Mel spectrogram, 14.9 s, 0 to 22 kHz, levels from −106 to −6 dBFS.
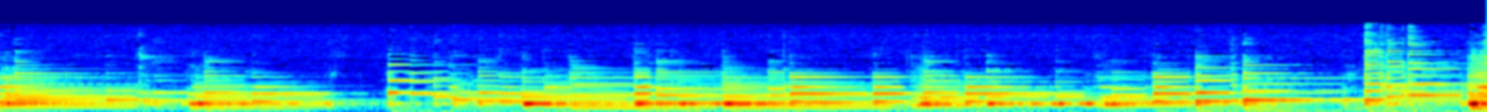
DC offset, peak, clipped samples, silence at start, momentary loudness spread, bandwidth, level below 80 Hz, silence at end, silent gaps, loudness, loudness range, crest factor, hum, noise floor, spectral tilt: under 0.1%; -4 dBFS; under 0.1%; 0 s; 14 LU; 5.8 kHz; -66 dBFS; 0 s; none; -29 LUFS; 7 LU; 24 dB; none; -57 dBFS; -9 dB/octave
